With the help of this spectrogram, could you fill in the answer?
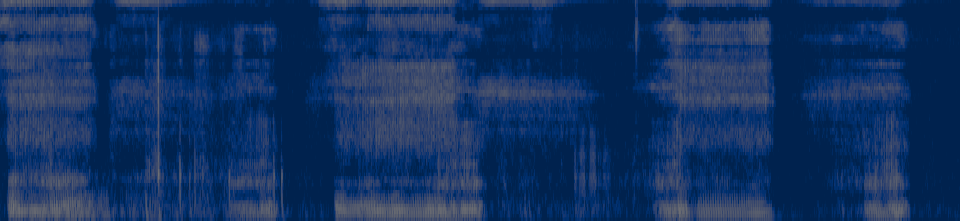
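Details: Sleeping dogs, a Pit Bull puppy and a senior Mastiff/Pit mix, snoring: rumbling low breaths in bursts of one to two seconds, separated by quieter pauses, about five snores in a row.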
